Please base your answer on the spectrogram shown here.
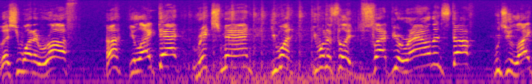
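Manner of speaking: threatening, menacing, intimidating tone. A character outside a door threatens the rich man inside, being threatening. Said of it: "I'm being threatening".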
